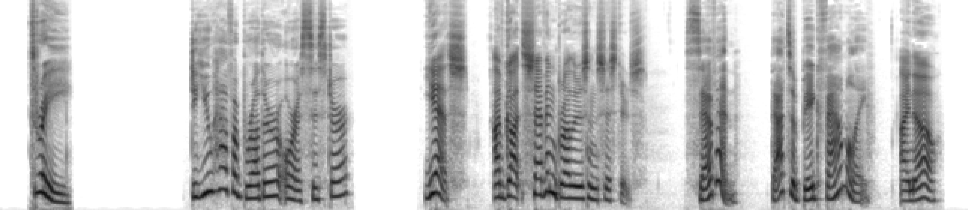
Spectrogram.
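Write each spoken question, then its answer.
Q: Do you have a brother or a sister?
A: 7 brothers and sisters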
